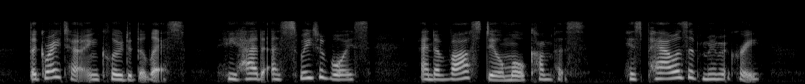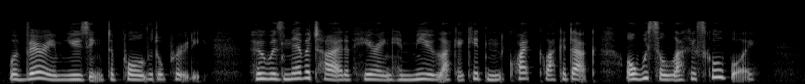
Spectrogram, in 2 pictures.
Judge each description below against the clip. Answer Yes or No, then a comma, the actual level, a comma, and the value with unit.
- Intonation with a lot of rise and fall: No, average, 3.1 semitones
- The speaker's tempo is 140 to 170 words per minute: No, average, 180 wpm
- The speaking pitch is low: No, high, 235 Hz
